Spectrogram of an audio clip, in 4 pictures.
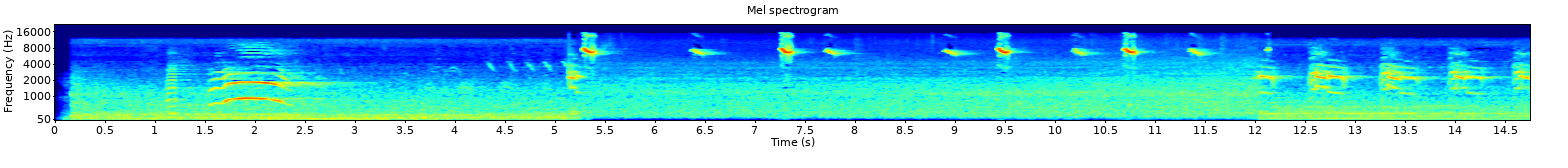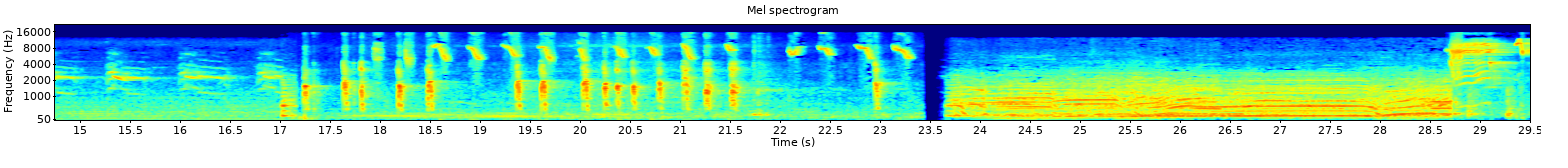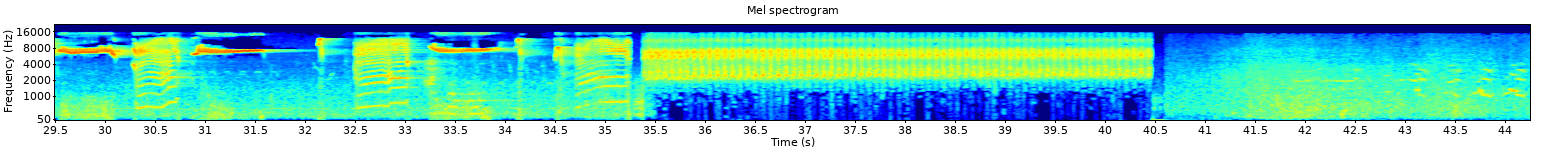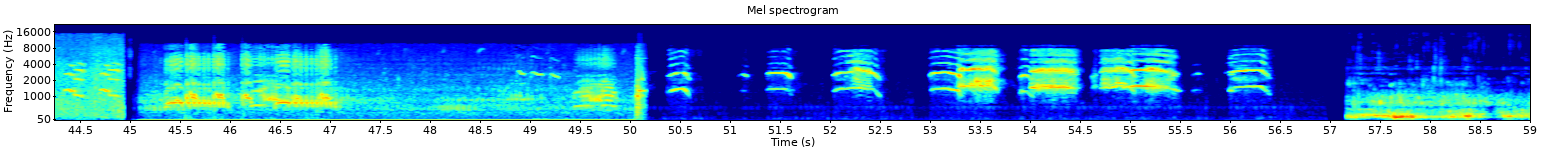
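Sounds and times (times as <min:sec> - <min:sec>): high sweeping calls: 0:05.2 - 0:05.6, 0:06.4 - 0:08.0, 0:08.9 - 0:23.4, 0:28.7 - 0:40.5
monkey chirps: 0:16.8 - 0:23.4, 0:28.7 - 0:40.5, 0:50.4 - 0:56.4
surf washing on beach: 0:40.6 - 0:44.9.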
